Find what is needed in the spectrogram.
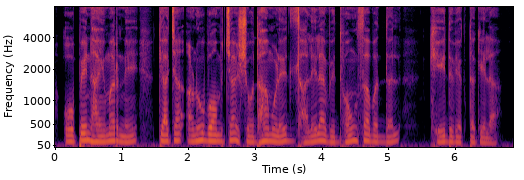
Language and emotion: Marathi, sad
